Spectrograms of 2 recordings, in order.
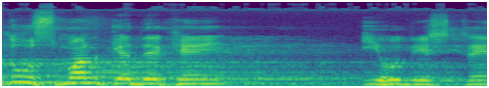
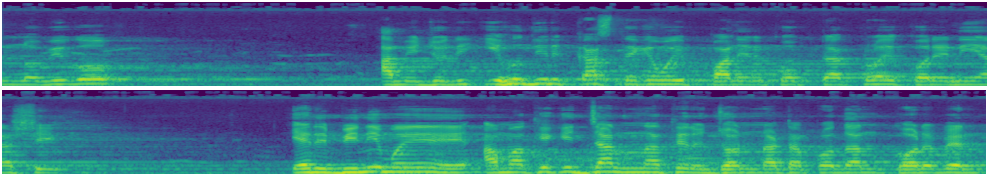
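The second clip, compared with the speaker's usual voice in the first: plain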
